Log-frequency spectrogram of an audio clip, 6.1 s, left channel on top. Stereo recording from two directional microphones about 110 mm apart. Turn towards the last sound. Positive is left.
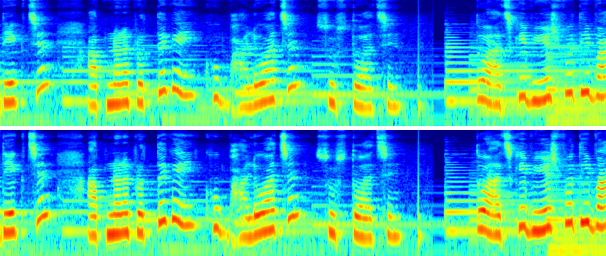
turn(degrees=-20)  # may be behind; listen again after turning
